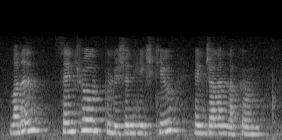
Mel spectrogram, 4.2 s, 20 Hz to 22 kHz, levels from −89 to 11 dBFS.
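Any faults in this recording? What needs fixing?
The speech has three spots where compressed frames are skipped: 0.33–0.38 s, 1.68–1.73 s and 4.09–4.13 s. Each time, the audio leaps forward. The first jump loses around 0.4 s, the second around half a second, the last a couple of hundred milliseconds, which fits dropping whole frames of about 46.4 ms. To prevent it, verify the file's integrity and re-fetch or re-encode any damaged frames so the decoder doesn't discard them.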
